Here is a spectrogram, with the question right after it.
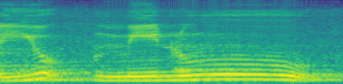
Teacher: ये वाव मद्दा है, वाव साकिन से पहले पेश है, इसको खींचेंगे एक अलिफ के बराबर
